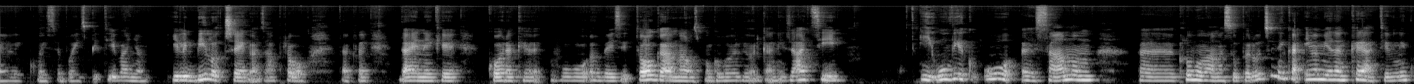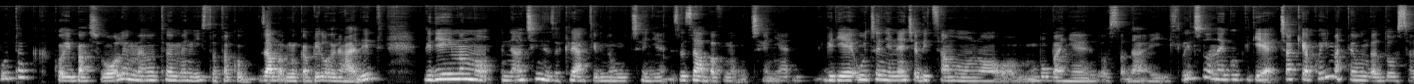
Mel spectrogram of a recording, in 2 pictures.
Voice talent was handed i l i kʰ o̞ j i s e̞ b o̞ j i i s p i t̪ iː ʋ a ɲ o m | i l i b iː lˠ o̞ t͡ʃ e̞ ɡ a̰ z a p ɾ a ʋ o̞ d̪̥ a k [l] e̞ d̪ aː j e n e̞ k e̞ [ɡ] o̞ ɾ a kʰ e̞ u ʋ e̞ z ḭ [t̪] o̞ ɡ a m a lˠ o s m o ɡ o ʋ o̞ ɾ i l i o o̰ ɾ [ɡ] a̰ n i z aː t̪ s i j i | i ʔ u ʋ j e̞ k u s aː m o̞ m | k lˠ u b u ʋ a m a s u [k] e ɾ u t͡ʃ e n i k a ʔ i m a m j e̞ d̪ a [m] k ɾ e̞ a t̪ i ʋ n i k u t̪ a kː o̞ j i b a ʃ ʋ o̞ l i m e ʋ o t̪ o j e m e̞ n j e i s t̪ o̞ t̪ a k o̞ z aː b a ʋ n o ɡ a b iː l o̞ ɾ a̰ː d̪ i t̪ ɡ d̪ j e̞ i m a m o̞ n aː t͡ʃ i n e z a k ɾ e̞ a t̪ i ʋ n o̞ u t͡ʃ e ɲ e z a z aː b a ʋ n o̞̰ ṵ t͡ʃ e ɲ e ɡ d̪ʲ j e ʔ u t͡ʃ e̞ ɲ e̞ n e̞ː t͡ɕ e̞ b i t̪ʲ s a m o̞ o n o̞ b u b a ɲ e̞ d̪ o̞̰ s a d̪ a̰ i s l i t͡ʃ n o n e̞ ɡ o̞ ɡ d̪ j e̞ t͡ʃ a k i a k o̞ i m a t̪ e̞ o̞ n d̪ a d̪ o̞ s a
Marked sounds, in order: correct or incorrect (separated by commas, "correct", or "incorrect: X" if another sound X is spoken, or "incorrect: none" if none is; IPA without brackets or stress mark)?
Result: correct, incorrect: k, correct, correct, incorrect: p, incorrect: n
